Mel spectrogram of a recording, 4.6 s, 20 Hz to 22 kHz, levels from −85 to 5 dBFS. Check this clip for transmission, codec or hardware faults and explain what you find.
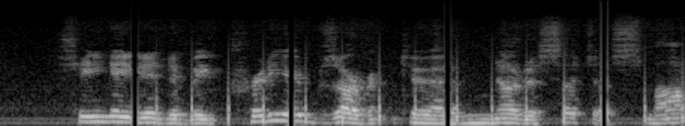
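Two faults turn up in this speech clip: dropouts at the chunk joins, and a steady click train over most of it.

The gap between chunks shows up four times, at 0.89–0.93 s, 1.93–1.97 s, 2.97–3.02 s and 4.02–4.06 s. Each hole is 44 ms long, and they recur about once a second. That points to audio delivered in 1-second chunks, with silence inserted at each join, either from codec padding or from playback starting each chunk late. You hear short dropouts on a regular beat.

The train of clicks starts at 1.05 s and runs to 4.57 s. It has around fifteen clicks at a regular 4.15 per second, each peaking roughly 15 dB above the speech. They all have much the same shape, so it sounds like an even ticking laid over the voice that continues through the pauses. The likely source is interference from nearby equipment or a faulty connection or power supply.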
